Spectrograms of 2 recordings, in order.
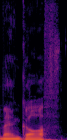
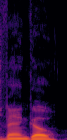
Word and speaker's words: van Gogh: van Gogh death yeah I said Vincent van Gogh apparently that's how you say it and that's how they say it in loving Vincent as well but everyone says van Gogh and I feel like if I say van Gogh I just sound like a douchebag I mean I'm gonna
